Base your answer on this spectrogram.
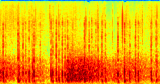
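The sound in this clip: Distant gunfire in a battle between outnumbering sheepmen and a group held up in a fortified valley. Many sharp, rapid pops overlap into a continuous rattling rumble with no talk.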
